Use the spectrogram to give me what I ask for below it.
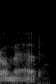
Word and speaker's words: Omad: Spell that, please. Omad, O-M-A-D. And god of fortune? Yep. Is it Omad or Omad?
